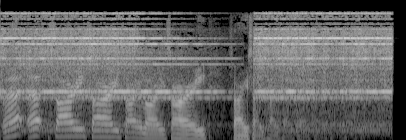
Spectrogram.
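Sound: telephone bell ringing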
